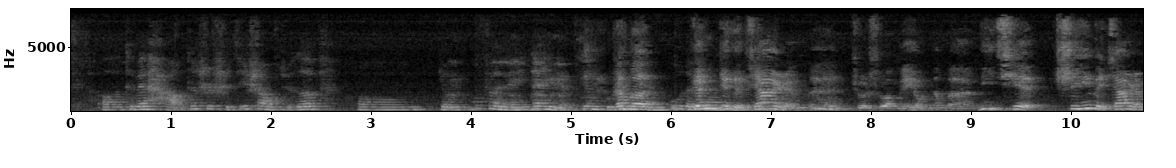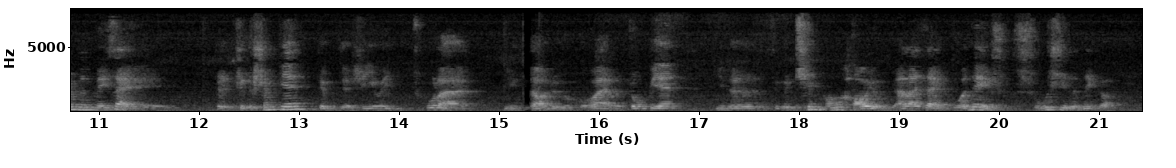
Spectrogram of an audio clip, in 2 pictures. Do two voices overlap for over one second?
Yes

